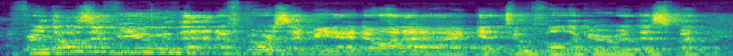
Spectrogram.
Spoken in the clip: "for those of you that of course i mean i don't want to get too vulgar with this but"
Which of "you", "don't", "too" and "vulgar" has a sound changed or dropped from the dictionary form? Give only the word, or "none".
vulgar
